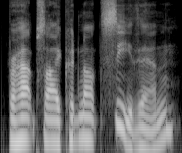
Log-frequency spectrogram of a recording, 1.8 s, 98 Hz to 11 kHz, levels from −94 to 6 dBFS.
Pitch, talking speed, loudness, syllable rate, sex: 140 Hz, 195 wpm, -21 LUFS, 4.2 syllables/s, male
